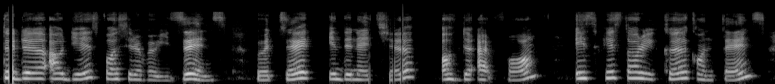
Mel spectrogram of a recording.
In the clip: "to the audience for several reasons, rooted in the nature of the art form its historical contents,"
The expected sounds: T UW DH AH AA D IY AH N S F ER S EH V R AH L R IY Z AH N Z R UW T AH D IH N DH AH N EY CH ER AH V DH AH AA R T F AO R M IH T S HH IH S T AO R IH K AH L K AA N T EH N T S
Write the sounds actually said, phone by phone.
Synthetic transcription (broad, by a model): T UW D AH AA D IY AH N S F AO S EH R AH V R IY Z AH N S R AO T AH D IH N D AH N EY CH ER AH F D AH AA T F AO M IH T S HH IH S T AO R IH K AH L K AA N T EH N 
